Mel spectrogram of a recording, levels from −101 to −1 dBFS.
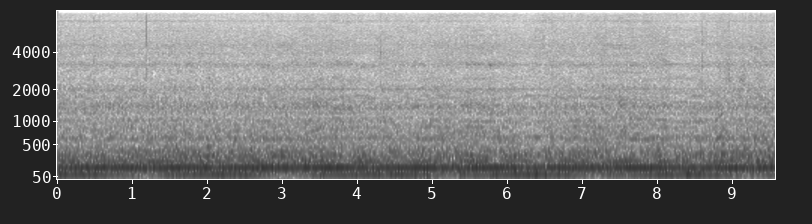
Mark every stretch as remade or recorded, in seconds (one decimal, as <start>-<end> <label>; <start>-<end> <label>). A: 0.0-2.7 recorded; 2.7-6.5 remade; 6.5-7.1 recorded; 7.1-8.6 remade; 8.6-9.6 recorded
